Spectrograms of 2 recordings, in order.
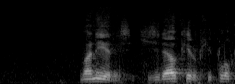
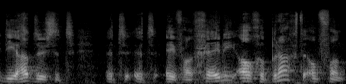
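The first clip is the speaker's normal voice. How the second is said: usual speaking voice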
